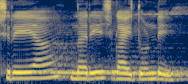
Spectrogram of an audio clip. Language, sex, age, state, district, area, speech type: Goan Konkani, female, 30-45, Goa, Canacona, rural, spontaneous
